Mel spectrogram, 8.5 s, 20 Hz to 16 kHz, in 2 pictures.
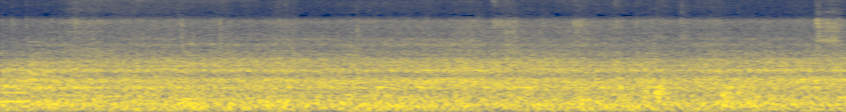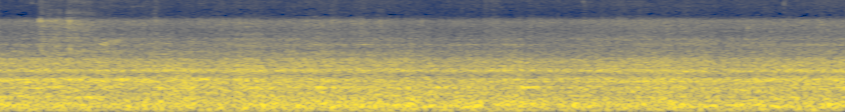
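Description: Hankyu 7000-series electric train running on the line, heard from inside the passenger car: a steady, loud rumble of wheels on the rails.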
